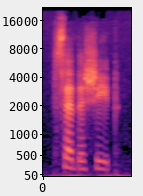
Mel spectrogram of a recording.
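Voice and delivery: usual speaking voice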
